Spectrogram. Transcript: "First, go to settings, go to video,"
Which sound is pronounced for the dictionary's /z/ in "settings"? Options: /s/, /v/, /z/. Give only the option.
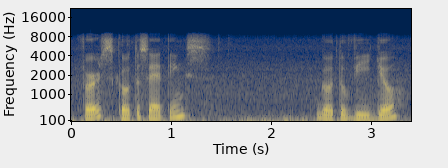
/s/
